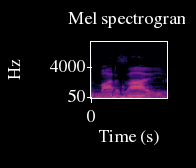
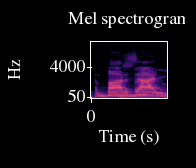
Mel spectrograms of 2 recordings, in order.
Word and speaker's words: Barzagli: Yeah, that's the Barzagli. Barzagli. Barzagli. Yes. They don't Silent pronounce G.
